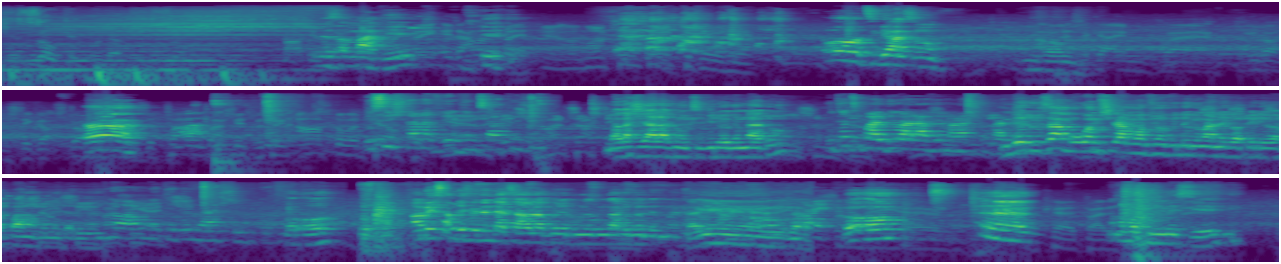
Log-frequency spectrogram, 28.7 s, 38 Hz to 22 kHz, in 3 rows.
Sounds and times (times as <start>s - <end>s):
Speech: 2.1s - 28.5s.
